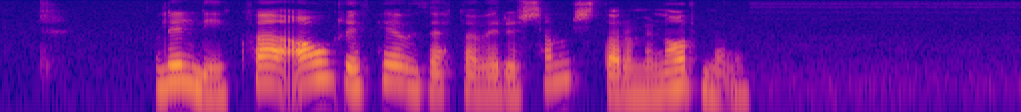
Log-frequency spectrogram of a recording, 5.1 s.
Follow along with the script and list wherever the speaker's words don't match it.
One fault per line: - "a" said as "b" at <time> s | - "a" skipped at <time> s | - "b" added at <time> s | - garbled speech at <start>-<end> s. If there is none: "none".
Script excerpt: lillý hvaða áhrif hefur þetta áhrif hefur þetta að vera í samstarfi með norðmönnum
- "áhrif hefur þetta" skipped at 2.4 s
